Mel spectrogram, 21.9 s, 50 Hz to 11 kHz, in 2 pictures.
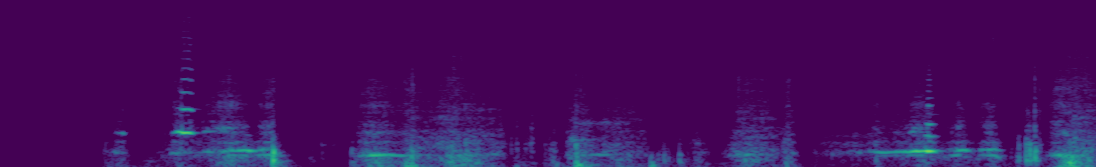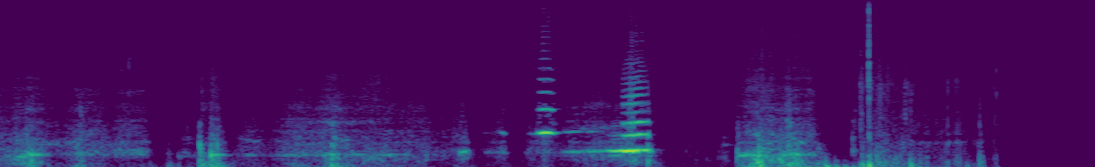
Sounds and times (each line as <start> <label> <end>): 18.4 Squeaky drawer 19.1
